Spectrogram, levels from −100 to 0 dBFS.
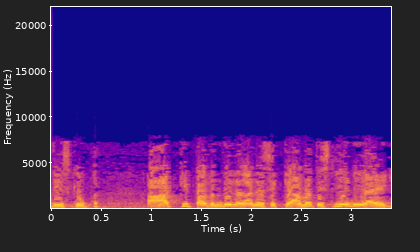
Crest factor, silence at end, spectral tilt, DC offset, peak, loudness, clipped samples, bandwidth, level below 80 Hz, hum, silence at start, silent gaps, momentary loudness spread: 10 dB; 0 s; -6 dB/octave; under 0.1%; -2 dBFS; -14 LUFS; under 0.1%; 7.6 kHz; -46 dBFS; none; 0 s; none; 6 LU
